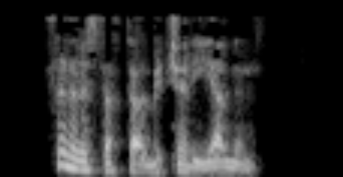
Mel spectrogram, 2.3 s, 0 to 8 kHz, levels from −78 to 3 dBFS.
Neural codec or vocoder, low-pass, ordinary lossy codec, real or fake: codec, 16 kHz, 1.1 kbps, Voila-Tokenizer; 7.2 kHz; MP3, 24 kbps; fake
